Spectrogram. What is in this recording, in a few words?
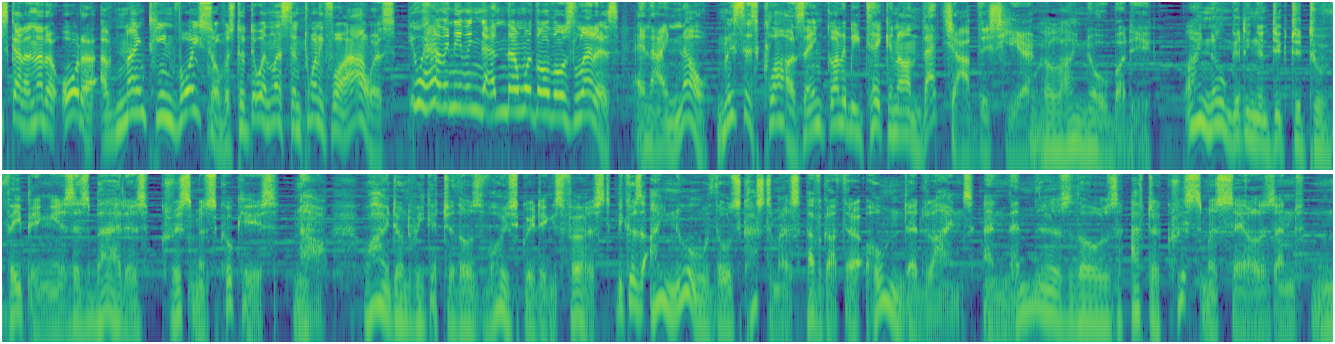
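Elf santa English USA Male Character, Elf And Santa Both Voices; Holiday Characters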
